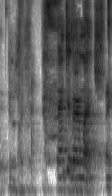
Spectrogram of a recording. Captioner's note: laughs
